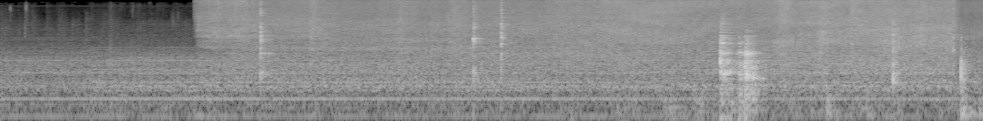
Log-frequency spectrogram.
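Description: Beef cubes searing in hot oil and butter in a stainless steel skillet: quieter at first, then a loud steady sizzle that starts suddenly about two seconds in as the meat goes into the fat, with a few metal clinks against the pan, a cluster of them near the end. The strong sizzle shows a pan hot enough to sear the cubes rather than boil them.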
